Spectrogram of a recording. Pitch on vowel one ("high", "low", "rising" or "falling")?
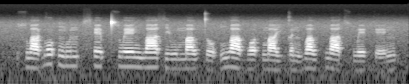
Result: low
